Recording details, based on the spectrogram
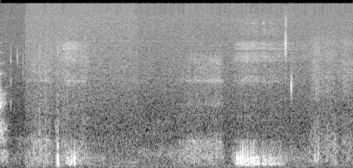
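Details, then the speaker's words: Sleeping puppy, resting, snoring softly. "Do you hear the puppy snore?"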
